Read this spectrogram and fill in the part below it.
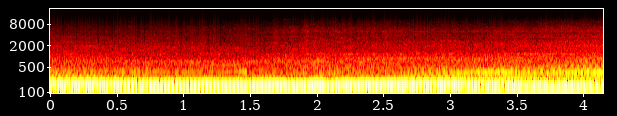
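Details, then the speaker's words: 1965 car with an Anderson N91 camshaft and a recurring misfire despite repeated fixes, heard while driving: deep, loaded V8 rumble with an uneven, stumbling beat of a cylinder dropping out. Owner suspects a leaking cylinder or a valve guide leaking oil. "I can hear a misfire already I hear a cylinder that's"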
